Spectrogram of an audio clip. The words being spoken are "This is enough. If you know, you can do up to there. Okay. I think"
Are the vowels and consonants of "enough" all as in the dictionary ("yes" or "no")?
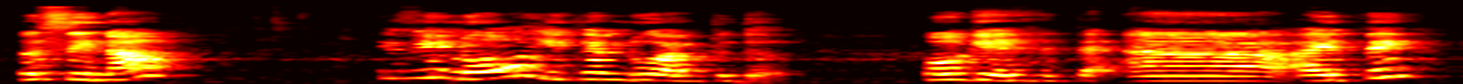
no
